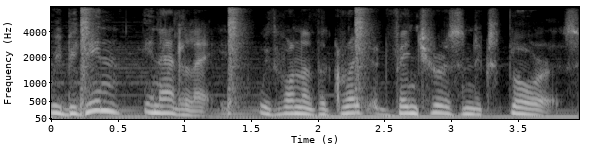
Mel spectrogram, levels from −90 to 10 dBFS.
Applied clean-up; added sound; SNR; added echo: none; Snare drum; 15 dB; none.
